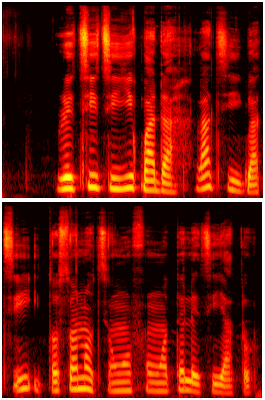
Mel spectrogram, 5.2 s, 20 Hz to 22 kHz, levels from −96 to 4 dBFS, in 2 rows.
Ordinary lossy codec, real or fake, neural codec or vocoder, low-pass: none; real; none; none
